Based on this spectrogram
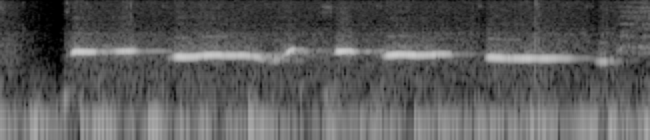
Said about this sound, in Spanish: Así era el silbido de esa persona. Ah, ya, ya, ya. Tu silbido de cuando finges que eres un asesino serial.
